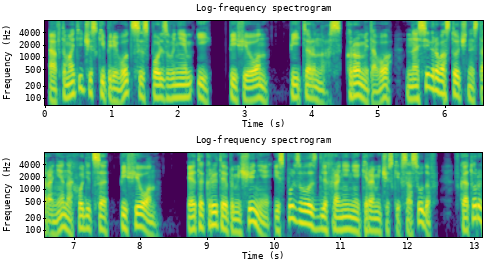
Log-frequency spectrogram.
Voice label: russian, Аудиогид; Πιθεώνας; Pitheonas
